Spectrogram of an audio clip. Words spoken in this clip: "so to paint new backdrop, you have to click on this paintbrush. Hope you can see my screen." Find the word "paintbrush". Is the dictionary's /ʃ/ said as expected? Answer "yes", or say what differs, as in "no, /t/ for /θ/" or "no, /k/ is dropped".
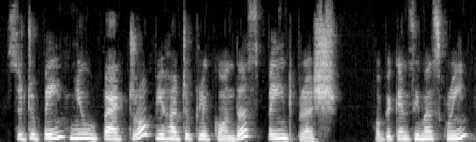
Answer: yes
